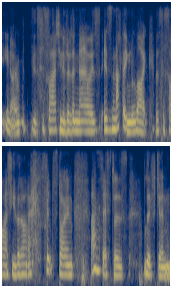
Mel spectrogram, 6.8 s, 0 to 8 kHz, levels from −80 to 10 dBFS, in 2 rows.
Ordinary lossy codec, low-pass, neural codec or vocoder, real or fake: Opus, 32 kbps; 7.2 kHz; codec, 24 kHz, 1.5 kbps, HILCodec; fake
